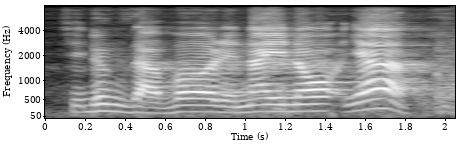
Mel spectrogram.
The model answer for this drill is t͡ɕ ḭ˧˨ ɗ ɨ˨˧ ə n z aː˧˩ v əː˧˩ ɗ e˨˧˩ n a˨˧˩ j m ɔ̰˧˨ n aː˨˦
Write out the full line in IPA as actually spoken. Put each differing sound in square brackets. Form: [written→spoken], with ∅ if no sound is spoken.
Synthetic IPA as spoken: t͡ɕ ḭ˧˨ ɗ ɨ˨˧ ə [n→ŋ] z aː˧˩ v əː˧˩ ɗ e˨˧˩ n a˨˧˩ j [m→n] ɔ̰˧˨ [n→ɲ] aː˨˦

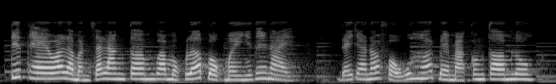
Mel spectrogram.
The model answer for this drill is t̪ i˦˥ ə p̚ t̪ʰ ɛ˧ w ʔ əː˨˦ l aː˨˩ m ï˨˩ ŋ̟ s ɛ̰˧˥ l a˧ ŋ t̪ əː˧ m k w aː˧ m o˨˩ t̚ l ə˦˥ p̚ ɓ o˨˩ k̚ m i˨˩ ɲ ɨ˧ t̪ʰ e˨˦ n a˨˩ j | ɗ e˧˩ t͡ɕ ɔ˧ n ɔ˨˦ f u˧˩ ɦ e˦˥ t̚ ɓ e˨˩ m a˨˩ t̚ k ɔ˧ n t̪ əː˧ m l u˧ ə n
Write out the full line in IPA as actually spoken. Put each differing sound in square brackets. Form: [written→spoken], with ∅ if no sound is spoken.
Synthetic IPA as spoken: t̪ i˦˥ ə p̚ t̪ʰ ɛ˧ w ʔ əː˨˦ l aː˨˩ m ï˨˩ ŋ̟ s ɛ̰˧˥ l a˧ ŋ t̪ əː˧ m k w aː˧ m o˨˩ t̚ l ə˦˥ p̚ ɓ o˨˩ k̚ m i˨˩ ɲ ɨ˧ t̪ʰ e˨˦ n a˨˩ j | ɗ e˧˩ t͡ɕ ɔ˧ n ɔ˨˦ f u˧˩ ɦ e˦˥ t̚ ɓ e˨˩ m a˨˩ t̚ k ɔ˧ n t̪ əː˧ m l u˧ ə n

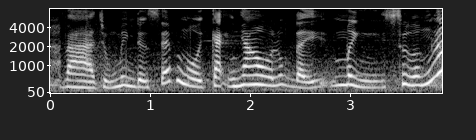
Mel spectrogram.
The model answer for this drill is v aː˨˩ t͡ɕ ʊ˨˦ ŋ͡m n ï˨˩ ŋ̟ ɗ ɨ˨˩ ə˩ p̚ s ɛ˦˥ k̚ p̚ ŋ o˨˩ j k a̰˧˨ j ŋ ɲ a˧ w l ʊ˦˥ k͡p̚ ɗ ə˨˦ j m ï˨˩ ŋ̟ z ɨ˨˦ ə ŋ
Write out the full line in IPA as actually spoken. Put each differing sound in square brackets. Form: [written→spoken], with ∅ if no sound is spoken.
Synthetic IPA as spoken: v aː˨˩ t͡ɕ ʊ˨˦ ŋ͡m [n→m] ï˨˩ ŋ̟ ɗ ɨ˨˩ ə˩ [p̚→k̚] s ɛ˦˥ [k̚→∅] p̚ ŋ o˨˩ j k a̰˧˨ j ŋ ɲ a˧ w l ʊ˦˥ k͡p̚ ɗ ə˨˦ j m ï˨˩ ŋ̟ [z→s] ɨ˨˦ ə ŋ

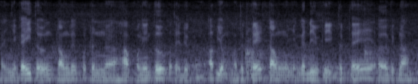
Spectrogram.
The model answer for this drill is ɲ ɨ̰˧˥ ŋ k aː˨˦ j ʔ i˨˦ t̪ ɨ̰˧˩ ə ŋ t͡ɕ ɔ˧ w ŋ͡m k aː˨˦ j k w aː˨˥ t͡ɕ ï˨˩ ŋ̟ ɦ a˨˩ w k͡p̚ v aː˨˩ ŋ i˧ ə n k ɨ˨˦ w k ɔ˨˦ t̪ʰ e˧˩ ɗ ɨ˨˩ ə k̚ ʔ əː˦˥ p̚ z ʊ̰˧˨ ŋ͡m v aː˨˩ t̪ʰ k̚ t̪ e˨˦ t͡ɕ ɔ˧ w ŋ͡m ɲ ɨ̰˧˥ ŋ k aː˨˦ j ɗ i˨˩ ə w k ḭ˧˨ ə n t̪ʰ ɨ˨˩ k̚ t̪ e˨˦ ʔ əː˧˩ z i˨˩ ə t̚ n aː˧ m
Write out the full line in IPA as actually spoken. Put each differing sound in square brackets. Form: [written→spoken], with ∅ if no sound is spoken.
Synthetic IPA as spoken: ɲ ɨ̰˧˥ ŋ k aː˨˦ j ʔ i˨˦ t̪ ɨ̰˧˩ ə ŋ t͡ɕ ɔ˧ w ŋ͡m k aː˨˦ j k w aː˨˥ t͡ɕ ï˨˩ ŋ̟ ɦ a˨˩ w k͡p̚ v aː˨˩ ŋ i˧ ə n k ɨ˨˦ w k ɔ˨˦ t̪ʰ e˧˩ ɗ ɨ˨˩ ə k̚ ʔ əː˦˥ p̚ z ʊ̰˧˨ ŋ͡m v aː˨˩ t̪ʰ k̚ t̪ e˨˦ t͡ɕ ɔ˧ w ŋ͡m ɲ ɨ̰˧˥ ŋ k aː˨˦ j ɗ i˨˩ ə w k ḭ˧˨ ə n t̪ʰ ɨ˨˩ k̚ t̪ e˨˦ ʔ əː˧˩ [z→v] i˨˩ ə t̚ n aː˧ m

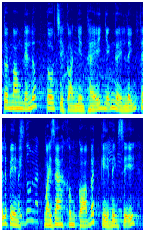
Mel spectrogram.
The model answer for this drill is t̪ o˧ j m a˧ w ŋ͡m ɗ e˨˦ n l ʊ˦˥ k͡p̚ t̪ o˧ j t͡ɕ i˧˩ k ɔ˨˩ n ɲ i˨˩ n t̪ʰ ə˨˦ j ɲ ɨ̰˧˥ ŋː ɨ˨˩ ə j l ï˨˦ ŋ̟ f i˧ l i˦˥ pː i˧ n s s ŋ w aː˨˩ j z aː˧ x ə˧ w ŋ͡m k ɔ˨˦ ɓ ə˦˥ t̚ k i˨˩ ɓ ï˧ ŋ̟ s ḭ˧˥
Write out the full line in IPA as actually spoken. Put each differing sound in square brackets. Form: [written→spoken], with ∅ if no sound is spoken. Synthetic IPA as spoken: t̪ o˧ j m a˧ w ŋ͡m ɗ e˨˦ n l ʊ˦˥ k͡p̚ t̪ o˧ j t͡ɕ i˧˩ k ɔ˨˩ n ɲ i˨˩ n t̪ʰ ə˨˦ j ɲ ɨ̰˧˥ ŋː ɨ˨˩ ə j l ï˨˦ ŋ̟ f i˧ l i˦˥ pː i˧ n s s ŋ w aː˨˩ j z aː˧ x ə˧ w ŋ͡m k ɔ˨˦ ɓ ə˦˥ t̚ k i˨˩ ɓ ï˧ ŋ̟ s ḭ˧˥

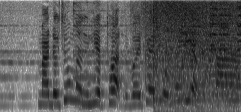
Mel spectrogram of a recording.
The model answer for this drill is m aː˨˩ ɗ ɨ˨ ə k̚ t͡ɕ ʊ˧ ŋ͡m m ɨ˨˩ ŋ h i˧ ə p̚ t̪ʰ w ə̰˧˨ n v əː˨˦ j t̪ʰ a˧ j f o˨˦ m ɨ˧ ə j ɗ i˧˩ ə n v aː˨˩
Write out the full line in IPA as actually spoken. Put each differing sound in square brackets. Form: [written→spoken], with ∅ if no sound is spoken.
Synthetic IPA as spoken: m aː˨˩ ɗ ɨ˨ ə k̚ t͡ɕ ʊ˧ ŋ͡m m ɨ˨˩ ŋ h [i˧→i˨˩] ə p̚ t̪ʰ w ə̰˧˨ n v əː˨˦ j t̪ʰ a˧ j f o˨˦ m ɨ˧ ə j ɗ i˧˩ ə [n→m] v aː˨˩

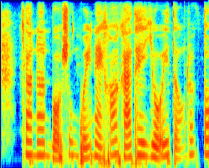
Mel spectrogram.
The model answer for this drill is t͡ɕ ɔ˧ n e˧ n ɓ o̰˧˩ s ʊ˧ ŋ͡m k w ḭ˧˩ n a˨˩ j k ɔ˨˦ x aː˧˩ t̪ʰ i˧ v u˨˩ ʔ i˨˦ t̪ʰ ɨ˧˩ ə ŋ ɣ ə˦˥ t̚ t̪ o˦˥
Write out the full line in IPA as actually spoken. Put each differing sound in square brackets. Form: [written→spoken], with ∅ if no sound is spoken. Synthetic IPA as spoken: t͡ɕ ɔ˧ n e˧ n ɓ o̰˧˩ s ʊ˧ ŋ͡m k w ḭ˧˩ n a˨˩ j [k→x] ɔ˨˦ x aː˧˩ t̪ʰ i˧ [v→z] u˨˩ ʔ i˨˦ [t̪ʰ→t̪] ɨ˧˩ ə ŋ [ɣ→z] ə˦˥ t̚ t̪ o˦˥

